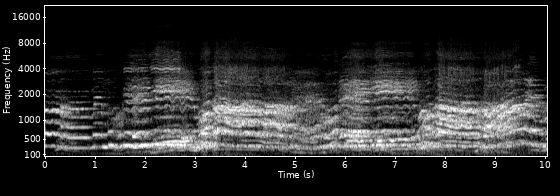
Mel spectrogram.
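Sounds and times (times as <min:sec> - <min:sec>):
men singing without instruments: 0:00.0 - 0:05.5, 0:07.9 - 0:10.0.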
